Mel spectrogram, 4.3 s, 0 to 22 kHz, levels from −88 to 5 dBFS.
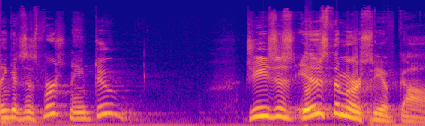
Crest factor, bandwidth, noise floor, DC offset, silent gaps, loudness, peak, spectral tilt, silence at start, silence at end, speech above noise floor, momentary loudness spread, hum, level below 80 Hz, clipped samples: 14 dB; 18.5 kHz; -45 dBFS; under 0.1%; none; -12 LUFS; 0 dBFS; -5 dB/octave; 0 s; 0 s; 33 dB; 10 LU; none; -42 dBFS; 0.3%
